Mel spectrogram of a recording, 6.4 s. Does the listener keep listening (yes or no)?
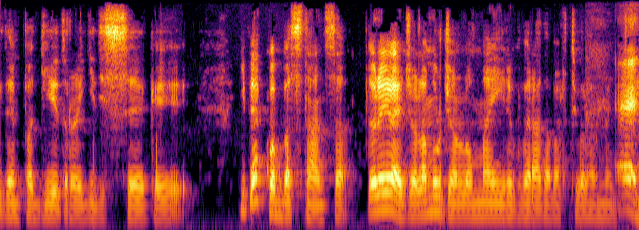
no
